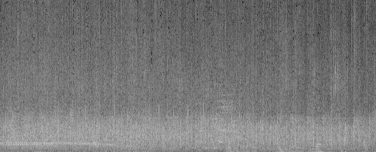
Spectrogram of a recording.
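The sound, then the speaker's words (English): Audience applause welcomes a speaker at a church gathering: dense, steady clapping fills the whole stretch at an even loudness, with a voice faintly audible beneath it. “would you please put your hands together and welcome Dr. Lungisi Mashlope.”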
